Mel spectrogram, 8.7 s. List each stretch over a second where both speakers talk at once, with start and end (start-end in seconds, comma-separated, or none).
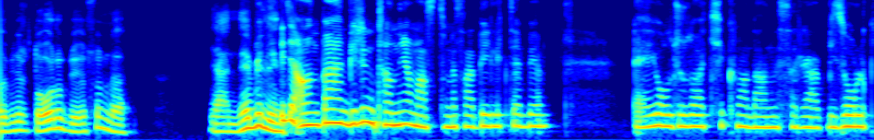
none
